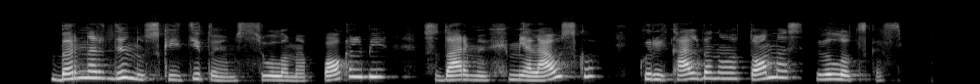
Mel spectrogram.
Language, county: Lithuanian, Vilnius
